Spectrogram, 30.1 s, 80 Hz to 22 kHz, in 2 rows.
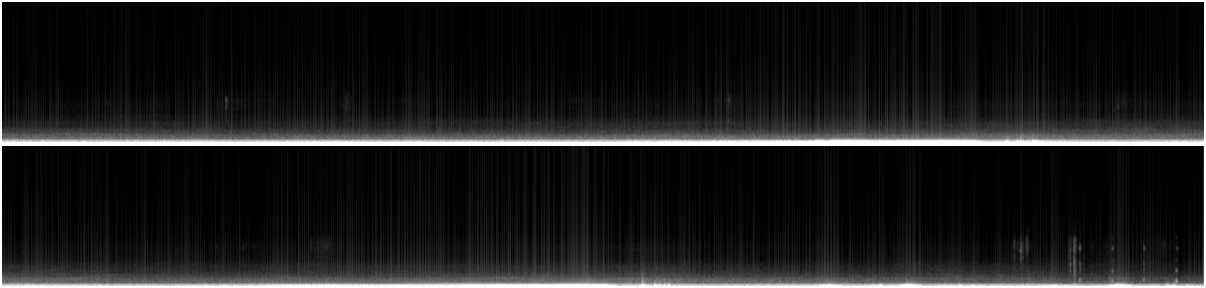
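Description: Audi R8 V10 Plus's naturally aspirated 5.2-litre V10 heard from inside the cabin over steady tyre and road rumble, at moderate speed. About ten seconds in, the engine note jumps higher as the gearbox drops a gear. It climbs again from about eighteen seconds and falls back with an upshift a few seconds later; a few light clicks come near the end.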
